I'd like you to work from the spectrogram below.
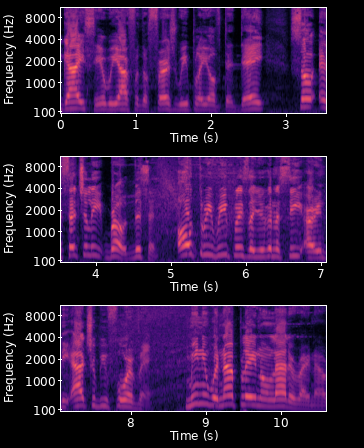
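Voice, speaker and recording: A young man giving casual, excitable gameplay commentary as a YouTuber, full of slang and talking straight to his viewers. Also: high-pitched. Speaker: gaming YouTuber.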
